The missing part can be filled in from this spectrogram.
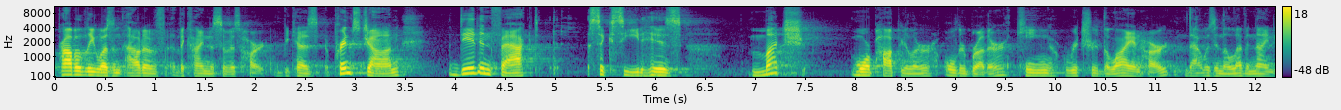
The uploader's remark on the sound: Message Preached at Valley Creek Church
